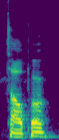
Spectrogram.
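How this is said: The name is said with a Maori pronunciation.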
